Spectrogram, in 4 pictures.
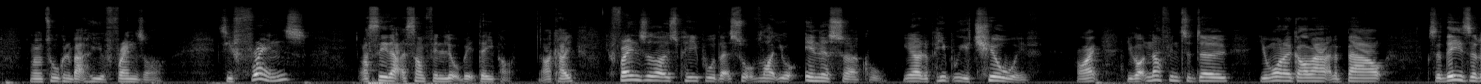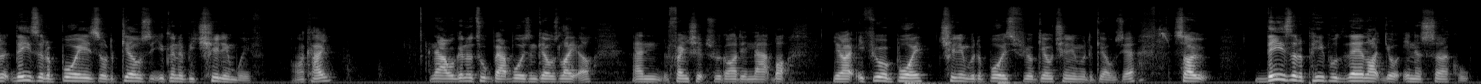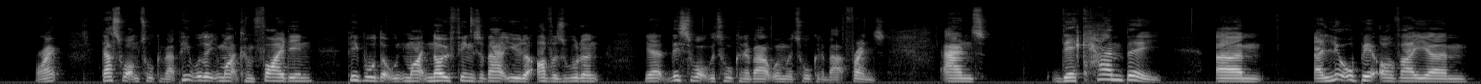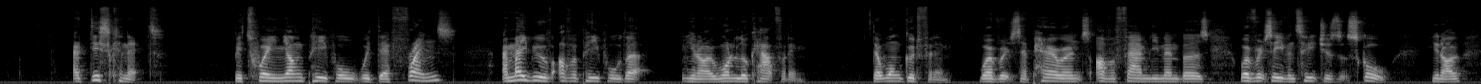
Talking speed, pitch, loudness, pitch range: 205 wpm, 140 Hz, -25 LUFS, 110-155 Hz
